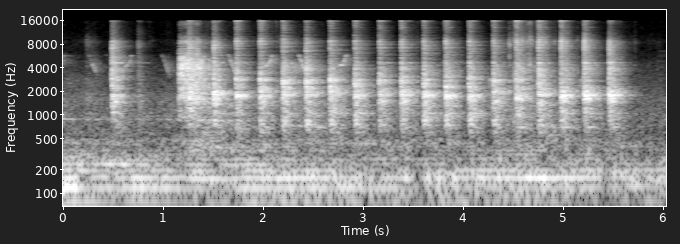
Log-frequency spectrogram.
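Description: A bird calling a rapid run of sharp, repeated notes, about four or five a second, starting about a second in.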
